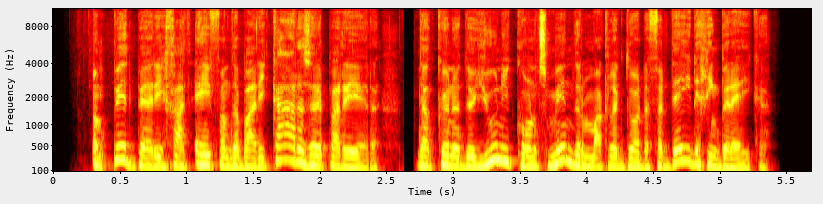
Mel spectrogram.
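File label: Bonus Dutch; arthur and the revenge of maltazard; wii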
